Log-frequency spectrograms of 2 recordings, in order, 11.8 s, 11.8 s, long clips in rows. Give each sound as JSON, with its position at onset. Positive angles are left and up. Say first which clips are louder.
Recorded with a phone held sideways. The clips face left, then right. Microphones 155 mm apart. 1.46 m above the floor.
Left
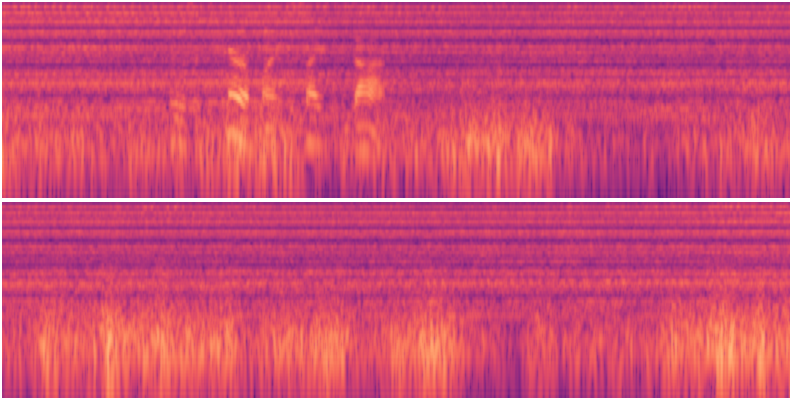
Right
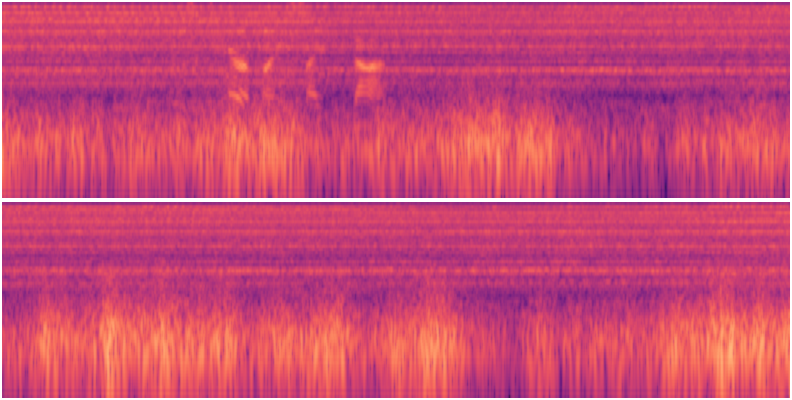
{"t": 0.0, "sound": "a drone", "louder": "left 4 dB", "side_deg": 50}
{"t": 1.3, "sound": "a man speaking", "louder": "left 9 dB", "side_deg": 55}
